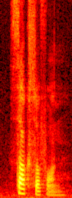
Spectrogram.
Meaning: saxophone (a musical instrument of the woodwind family)
- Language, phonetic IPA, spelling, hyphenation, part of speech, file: Hungarian, [ˈsɒksofon], szaxofon, sza‧xo‧fon, noun, Hu-szaxofon.ogg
